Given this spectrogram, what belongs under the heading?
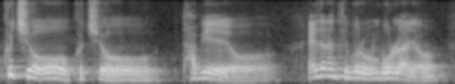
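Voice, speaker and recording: A man's voice: on the high side, expressive, a little slow, vocal fry, darkish tone. An older Korean man, a poet, giving a folksy public lecture to older adults, asking the audience questions and answering them himself. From South Korea. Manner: folksy, repeats words for emphasis.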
